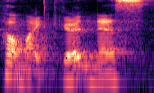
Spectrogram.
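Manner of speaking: ordinary talk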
